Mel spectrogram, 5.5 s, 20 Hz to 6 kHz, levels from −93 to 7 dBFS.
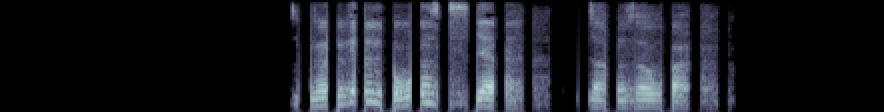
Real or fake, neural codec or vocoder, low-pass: real; none; 5.4 kHz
